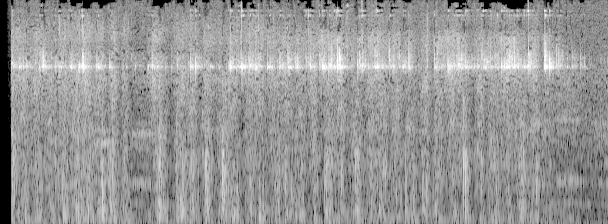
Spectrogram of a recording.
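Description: A Staffordshire bull terrier puppy digging at bedsheets with its front paws: rapid, irregular scratching and rustling of the fabric under its claws. A high steady tone runs underneath.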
